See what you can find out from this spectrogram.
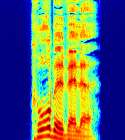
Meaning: crankshaft
- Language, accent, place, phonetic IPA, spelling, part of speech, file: German, Germany, Berlin, [ˈkʊʁbl̩ˌvɛlə], Kurbelwelle, noun, De-Kurbelwelle.ogg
